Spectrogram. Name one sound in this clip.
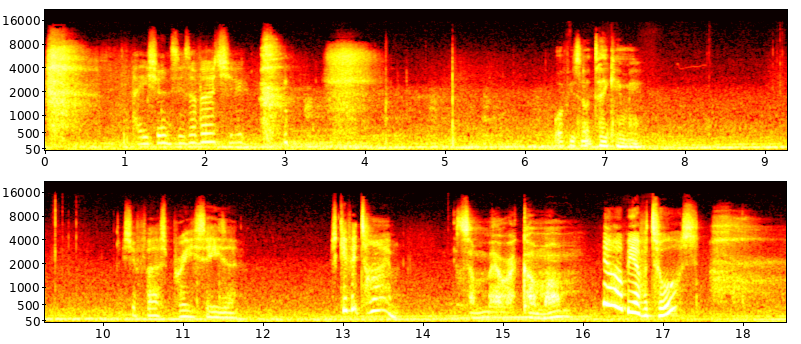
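A woman speaks calmly and gently.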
